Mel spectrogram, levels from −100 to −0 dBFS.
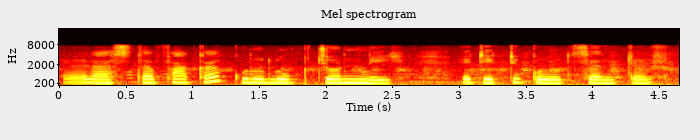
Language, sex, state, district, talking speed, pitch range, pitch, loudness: Bengali, female, Tripura, West Tripura, 130 wpm, 210-225 Hz, 220 Hz, -17 LUFS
